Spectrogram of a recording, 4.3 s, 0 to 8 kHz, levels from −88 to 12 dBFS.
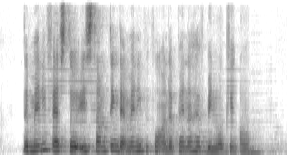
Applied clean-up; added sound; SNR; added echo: neural separator model SepFormer DNS4.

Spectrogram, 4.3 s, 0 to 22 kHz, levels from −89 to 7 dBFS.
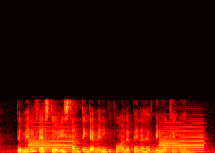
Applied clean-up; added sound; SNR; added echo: none; Wind instrument, woodwind instrument; 4 dB; none.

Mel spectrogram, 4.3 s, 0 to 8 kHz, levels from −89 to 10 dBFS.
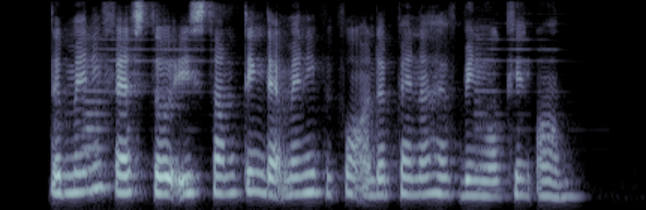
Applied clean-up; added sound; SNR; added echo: neural mask model DeepFilterNet 3.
